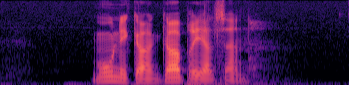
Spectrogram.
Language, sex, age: Norwegian, male, 36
